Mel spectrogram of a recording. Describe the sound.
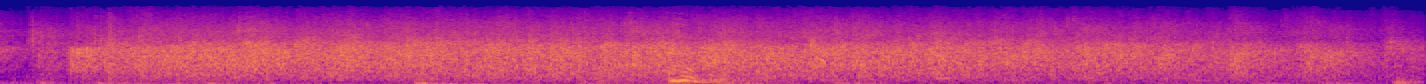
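A lecture audience at LSE applauds to welcome a speaker, a dense, steady wash of clapping that holds at an even level for several seconds, then eases slightly toward the end.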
